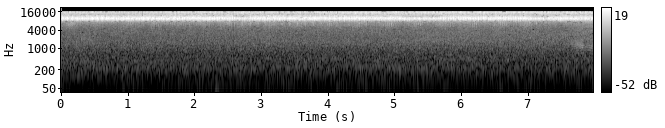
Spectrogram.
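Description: A steady, high, shimmering cricket trill runs unbroken over a soft background hiss.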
